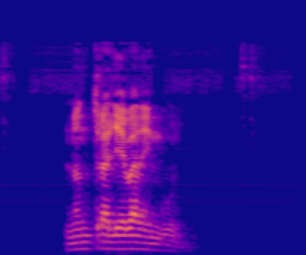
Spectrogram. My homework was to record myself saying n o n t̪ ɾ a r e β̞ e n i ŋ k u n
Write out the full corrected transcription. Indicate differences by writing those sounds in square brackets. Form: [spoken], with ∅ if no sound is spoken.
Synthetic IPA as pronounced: n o n t̪ ɾ a [ʎ] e β̞ [a] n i ŋ [ɡ] u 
